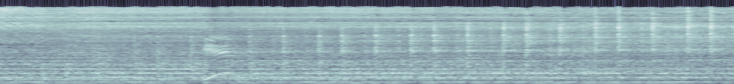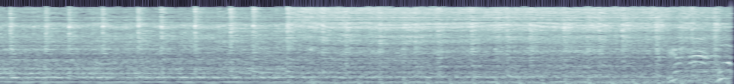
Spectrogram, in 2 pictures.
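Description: Progressive house music from a DJ set played loud over an arena sound system: held synth chords over a steady bass. Rapid repeated drum hits crowd together in the middle, as the deep bass thins out for a few seconds.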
